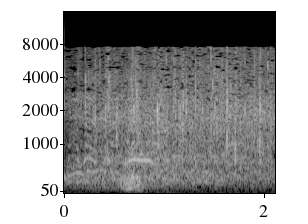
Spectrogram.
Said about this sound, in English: Now you can clap.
